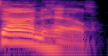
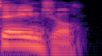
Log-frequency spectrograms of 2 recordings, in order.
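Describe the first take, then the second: First: The name is said the Spanish way. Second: The name is said the English way.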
